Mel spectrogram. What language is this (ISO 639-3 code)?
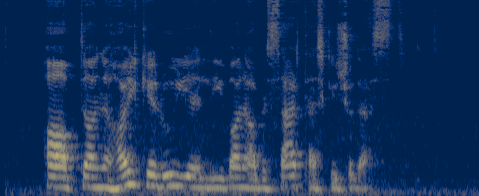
fas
